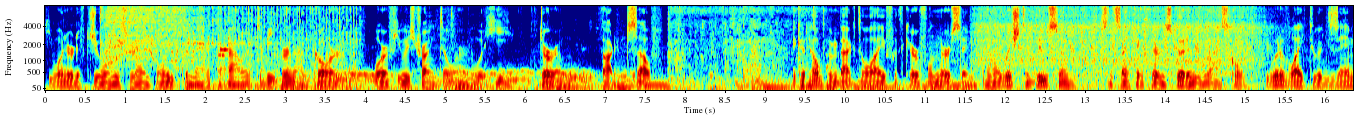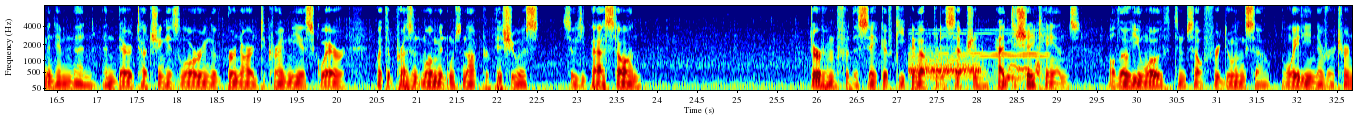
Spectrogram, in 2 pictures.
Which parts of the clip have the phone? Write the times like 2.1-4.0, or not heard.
1.6-2.4, 10.9-11.6, 27.1-28.9.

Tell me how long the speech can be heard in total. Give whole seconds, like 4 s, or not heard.
29 s.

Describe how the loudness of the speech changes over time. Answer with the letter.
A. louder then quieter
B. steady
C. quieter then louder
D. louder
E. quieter
B.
